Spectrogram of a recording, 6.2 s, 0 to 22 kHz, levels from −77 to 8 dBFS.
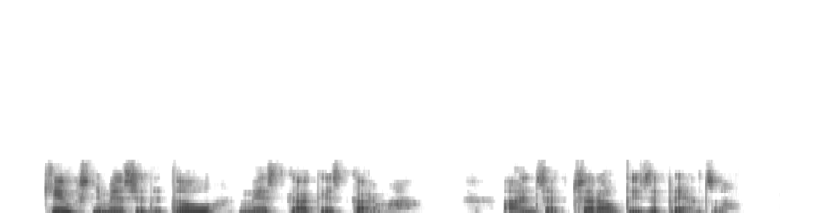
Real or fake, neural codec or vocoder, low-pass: real; none; 5.4 kHz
